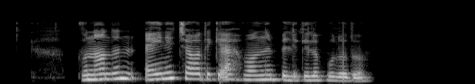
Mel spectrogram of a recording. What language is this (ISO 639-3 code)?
uig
